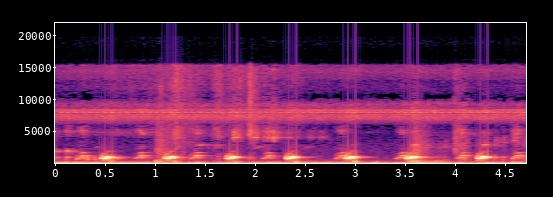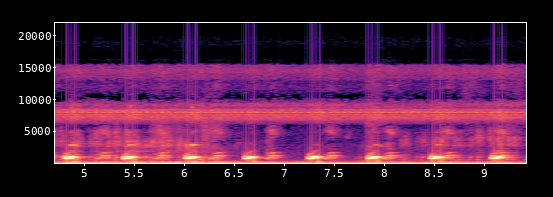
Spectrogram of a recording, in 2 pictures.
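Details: Rhythmic calling from a decoy White-breasted Waterhen set out to lure wild birds into snares: crisp single notes, each paired with a fainter after-note, repeated evenly around once every 0.6 seconds, with a faint high whine behind.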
